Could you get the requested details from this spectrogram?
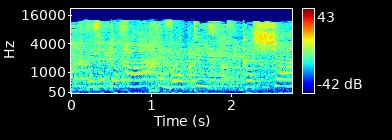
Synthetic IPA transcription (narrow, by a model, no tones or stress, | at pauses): vezet̪o̞faʔaχe̞vʁat̪it̪ | kaʃa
